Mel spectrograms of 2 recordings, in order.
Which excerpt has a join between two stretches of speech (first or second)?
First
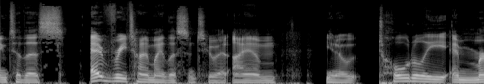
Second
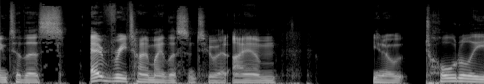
first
